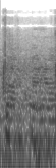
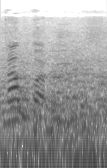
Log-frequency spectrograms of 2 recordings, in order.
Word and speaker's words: Tappara: I think I'm saying the name of the team wrong, but I'm a big fan because it's emphasis on the first syllable. Tappara.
